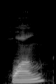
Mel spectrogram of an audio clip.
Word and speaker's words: Huang: It's also the word for yellow and it's pronounced hang second tone. Huang.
